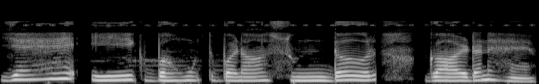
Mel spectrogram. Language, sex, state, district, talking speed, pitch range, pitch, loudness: Hindi, female, Uttar Pradesh, Saharanpur, 80 wpm, 175-200 Hz, 185 Hz, -17 LUFS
